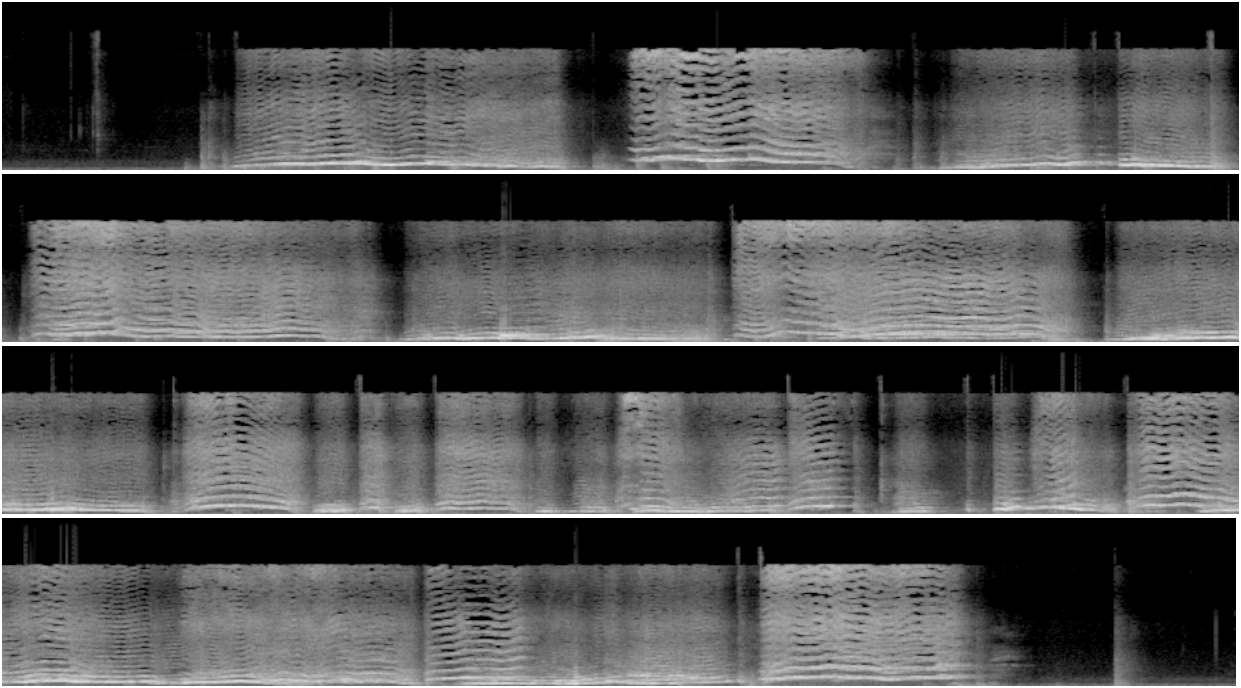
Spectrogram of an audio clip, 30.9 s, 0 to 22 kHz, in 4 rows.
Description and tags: rubbing fingers on waxed table
Recorded on iPhone 12 table painted with chalk paint and coated with wax
strange, noise, rub, fingers, abstract, sound, weird, freaky, squeal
